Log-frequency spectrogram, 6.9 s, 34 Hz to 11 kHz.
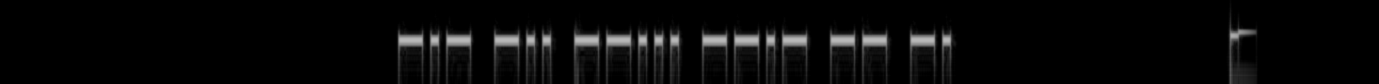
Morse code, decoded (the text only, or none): KD7QMN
